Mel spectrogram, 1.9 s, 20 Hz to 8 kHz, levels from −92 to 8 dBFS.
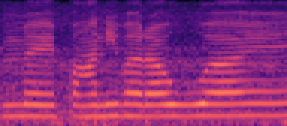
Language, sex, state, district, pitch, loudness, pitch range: Hindi, female, Uttar Pradesh, Ghazipur, 270 Hz, -22 LUFS, 265-275 Hz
